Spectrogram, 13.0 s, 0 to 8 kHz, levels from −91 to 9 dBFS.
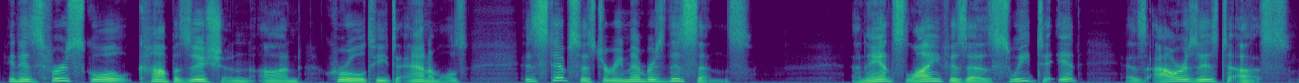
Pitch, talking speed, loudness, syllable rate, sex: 155 Hz, 125 wpm, -19 LUFS, 3.7 syllables/s, male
